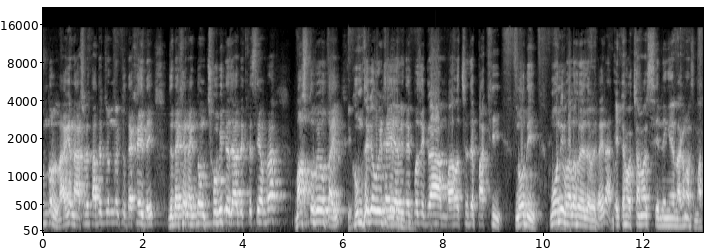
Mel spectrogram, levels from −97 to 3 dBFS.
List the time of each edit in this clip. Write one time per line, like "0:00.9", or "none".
0:06.1
0:11.5

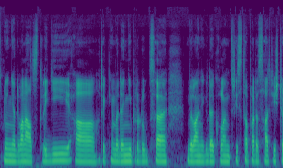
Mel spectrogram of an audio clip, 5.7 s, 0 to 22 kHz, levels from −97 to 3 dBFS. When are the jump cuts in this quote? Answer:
none

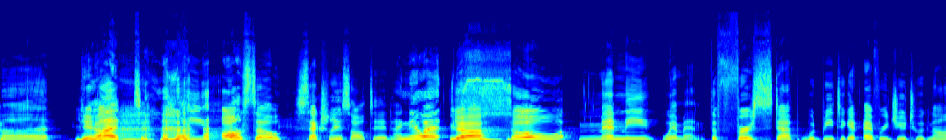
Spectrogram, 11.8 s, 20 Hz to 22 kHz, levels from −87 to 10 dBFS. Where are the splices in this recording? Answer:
0:08.7

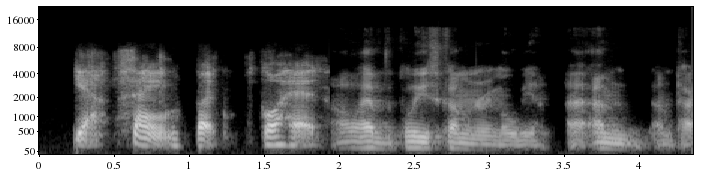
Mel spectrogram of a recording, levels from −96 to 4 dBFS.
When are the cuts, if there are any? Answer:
0:00.9
0:02.0
0:03.4

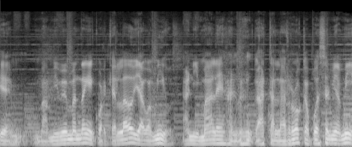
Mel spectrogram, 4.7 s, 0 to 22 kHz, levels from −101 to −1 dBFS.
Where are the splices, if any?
0:02.4

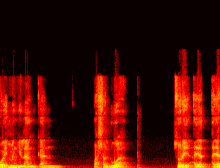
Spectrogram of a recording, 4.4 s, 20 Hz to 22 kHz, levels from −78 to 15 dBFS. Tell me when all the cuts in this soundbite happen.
none

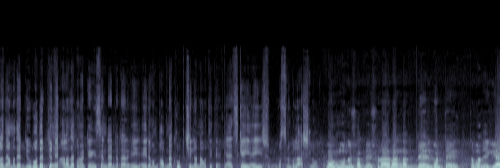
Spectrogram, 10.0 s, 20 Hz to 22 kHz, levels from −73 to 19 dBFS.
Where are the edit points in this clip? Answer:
0:01.1
0:06.3
0:08.2

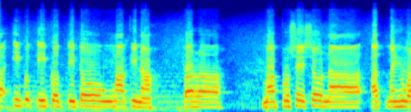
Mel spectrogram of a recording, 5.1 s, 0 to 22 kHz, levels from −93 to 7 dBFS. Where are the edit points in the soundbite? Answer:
none

